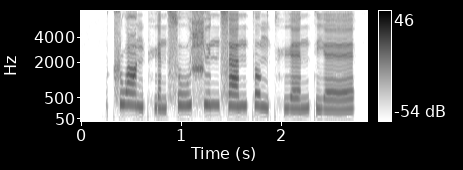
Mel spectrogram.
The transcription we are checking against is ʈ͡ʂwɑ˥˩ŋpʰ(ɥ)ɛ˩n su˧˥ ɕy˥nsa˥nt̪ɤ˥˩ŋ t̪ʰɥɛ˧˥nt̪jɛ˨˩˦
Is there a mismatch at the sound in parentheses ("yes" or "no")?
no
